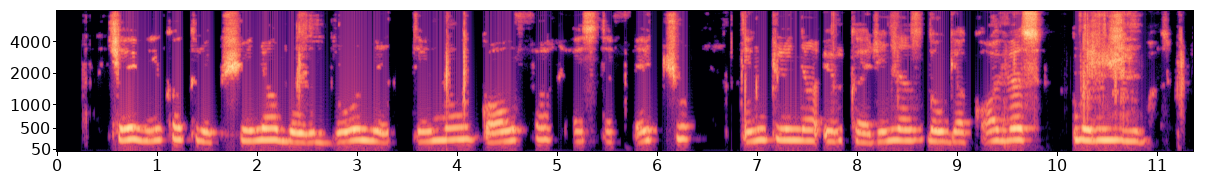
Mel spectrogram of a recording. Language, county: Lithuanian, Vilnius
